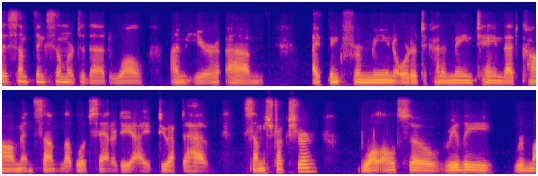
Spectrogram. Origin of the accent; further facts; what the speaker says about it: East Bay, San Francisco Bay Area, California, United States; now in New York City, United States; I grew up in the Bay Area, East Bay specifically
